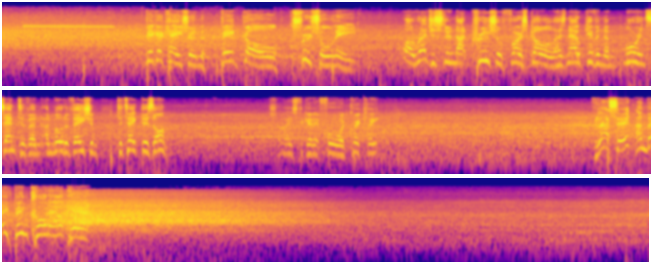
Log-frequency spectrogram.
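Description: A stadium crowd roars steadily, swelling loudly for a moment before dying down.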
